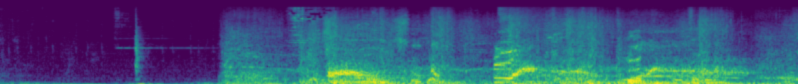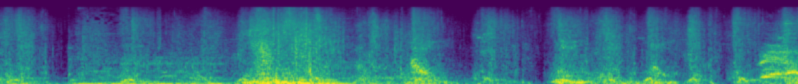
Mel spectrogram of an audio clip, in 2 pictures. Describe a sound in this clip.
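Fighting sounds from a video game clash and thud.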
